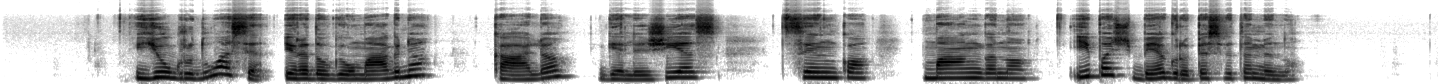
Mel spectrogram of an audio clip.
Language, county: Lithuanian, Kaunas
